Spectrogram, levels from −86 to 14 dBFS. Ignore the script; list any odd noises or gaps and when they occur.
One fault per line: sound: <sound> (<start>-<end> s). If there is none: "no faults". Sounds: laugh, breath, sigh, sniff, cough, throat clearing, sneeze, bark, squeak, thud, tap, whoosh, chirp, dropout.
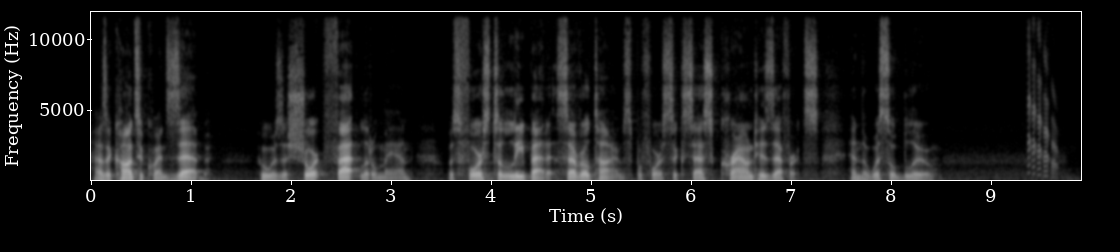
sound: chirp (9.4-9.7 s)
